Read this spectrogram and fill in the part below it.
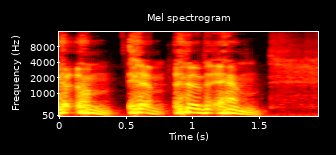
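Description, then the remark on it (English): A voice imitates a man's nervous throat-clearing tic from public speaking and sermons, clearing the throat three times in quick succession, each a gravelly, voiced rasp, followed by a brief soft breathy trail. “He would clear his throat constantly when he spoke in public.”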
